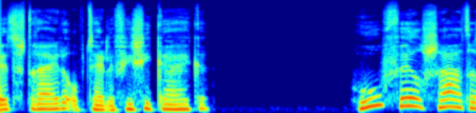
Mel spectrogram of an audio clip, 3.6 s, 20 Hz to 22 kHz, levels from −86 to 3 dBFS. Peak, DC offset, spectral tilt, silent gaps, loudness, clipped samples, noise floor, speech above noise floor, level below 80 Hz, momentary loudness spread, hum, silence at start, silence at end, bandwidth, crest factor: -4 dBFS; under 0.1%; -6 dB/octave; none; -19 LUFS; under 0.1%; -76 dBFS; 57 dB; -72 dBFS; 10 LU; none; 0 s; 0 s; 18.5 kHz; 16 dB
